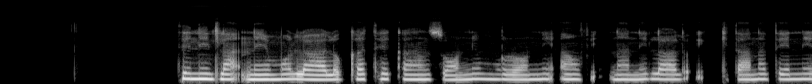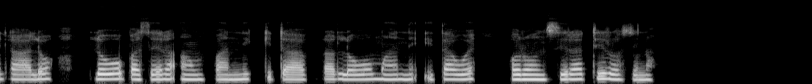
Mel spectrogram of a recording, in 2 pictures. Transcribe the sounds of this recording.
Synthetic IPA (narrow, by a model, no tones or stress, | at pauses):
t̪ɪnɪlɐ̰ʔneːmːɔlaːlɔɡɐt̪ʰɛkansɔnːɪmʊɾɔnːɪʔɐmfɪʔnɐnːɪlaːlɔ̰ʔɪ̰kːɪ̥t̪anɐt̪ɛnːɪlaːlɔ | lɔwɔbɐsɛɾɐʔɐnfɐnːɪkːɪd̪̥aːfɪɾɐlɔwɔmanːɪʔɪ̰t̪ɐwɛ | ɔɾɔnsɪɾɐd̪ɪɾɔsɪnɔ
